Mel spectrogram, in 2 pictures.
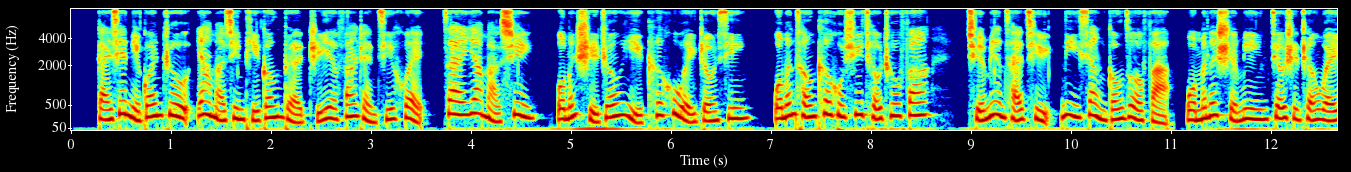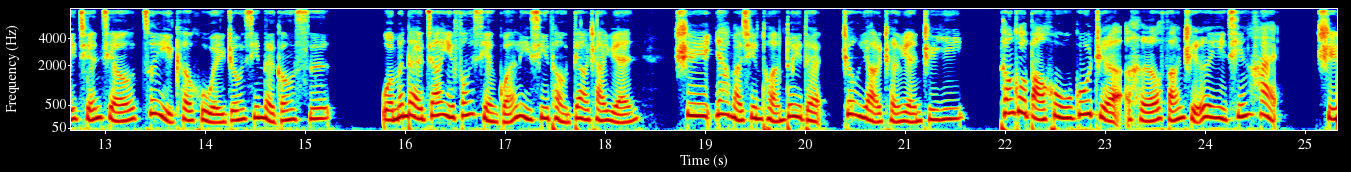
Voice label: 女, 解说, 视频讲解; 亚马逊

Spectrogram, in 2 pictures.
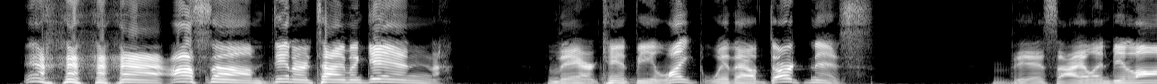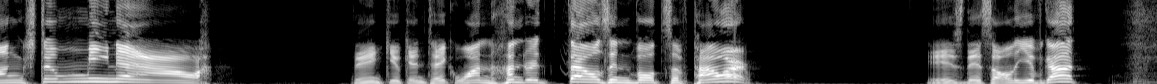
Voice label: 外籍男

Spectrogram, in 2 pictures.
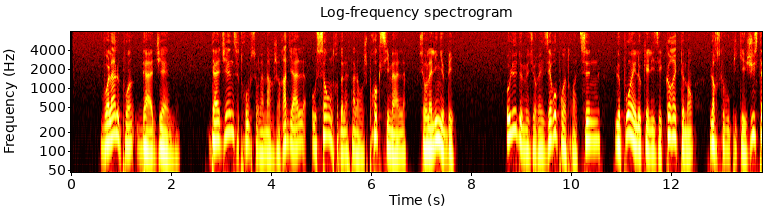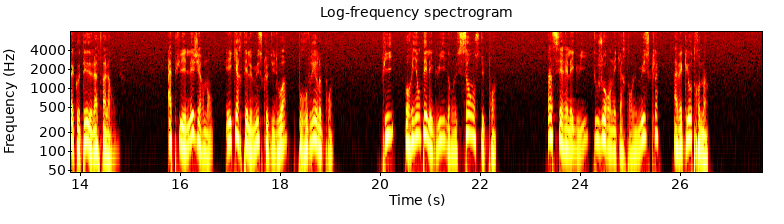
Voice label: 外籍法语男, 针灸课程教学, Acupuncture lesson

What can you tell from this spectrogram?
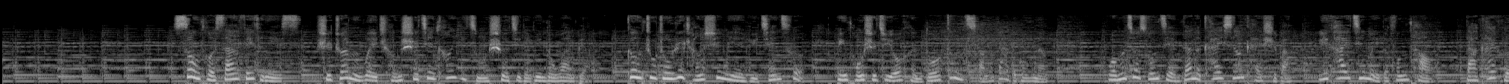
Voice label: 女, 产品演示; Suunto-3-Fitness

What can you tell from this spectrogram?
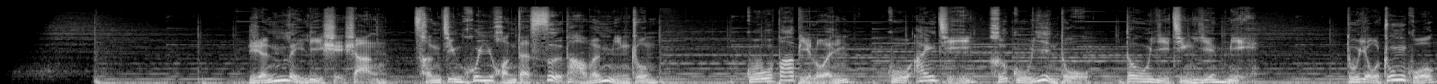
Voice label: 男80 历史类师说; 央视农广

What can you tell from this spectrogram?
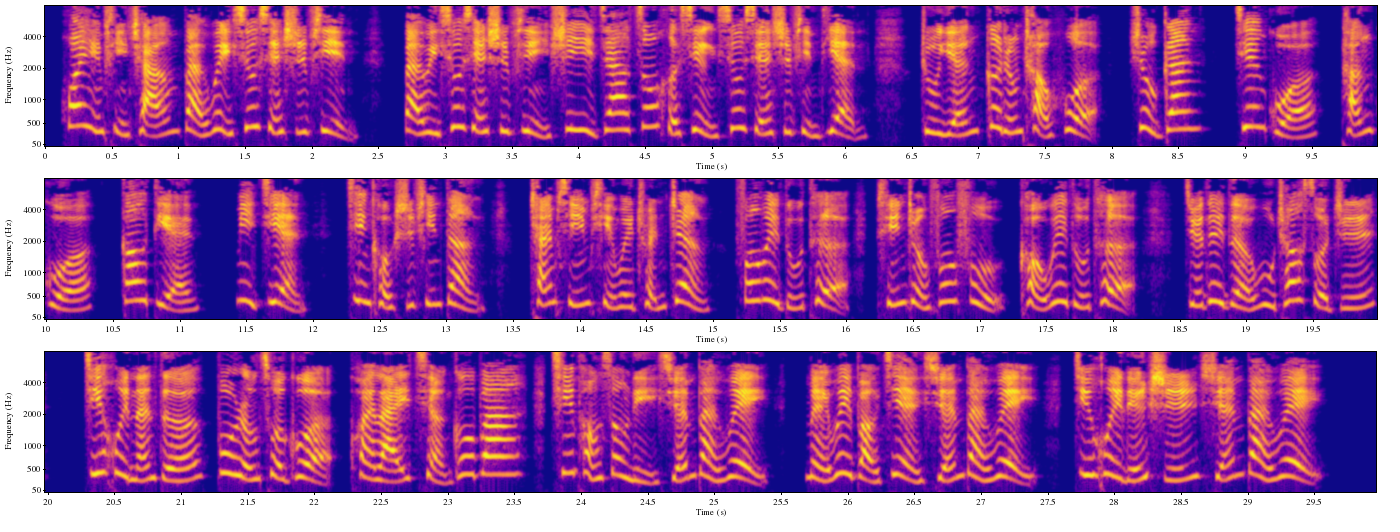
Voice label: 女 广告 欢迎品尝百味休闲食品, 国语女声配音 彩铃广告

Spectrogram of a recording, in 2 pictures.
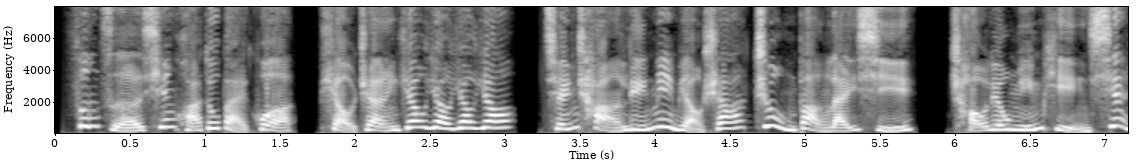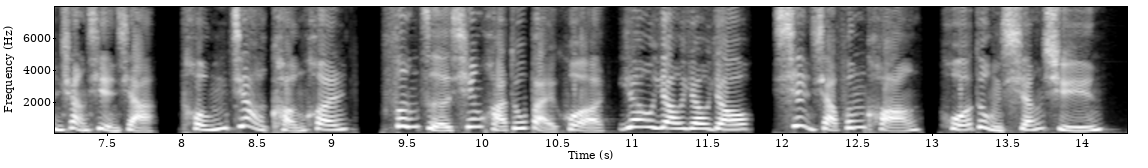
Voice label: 女, 叫卖广告 百货; 丰泽新华都

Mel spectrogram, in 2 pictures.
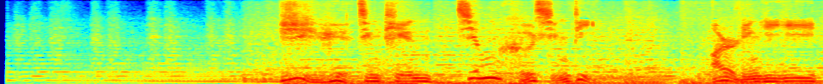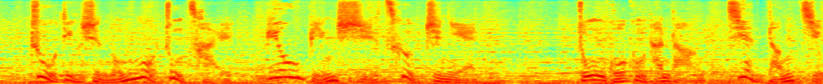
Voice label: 男25号 专题 激情震撼, 国语男声配音; 重庆市电力

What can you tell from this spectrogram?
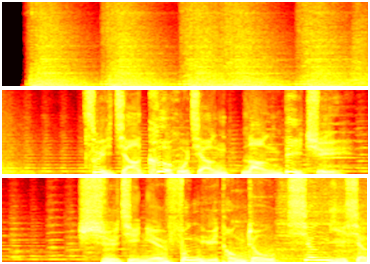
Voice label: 男 颁奖 大会典礼

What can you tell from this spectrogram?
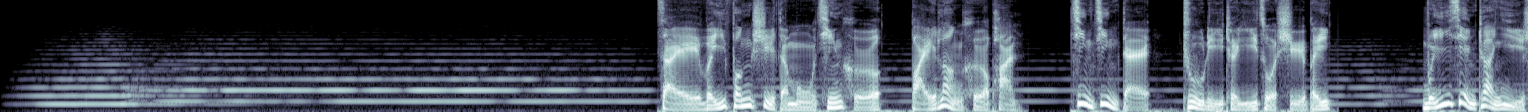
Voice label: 男 军事历史纪录片; 永远的铭记

